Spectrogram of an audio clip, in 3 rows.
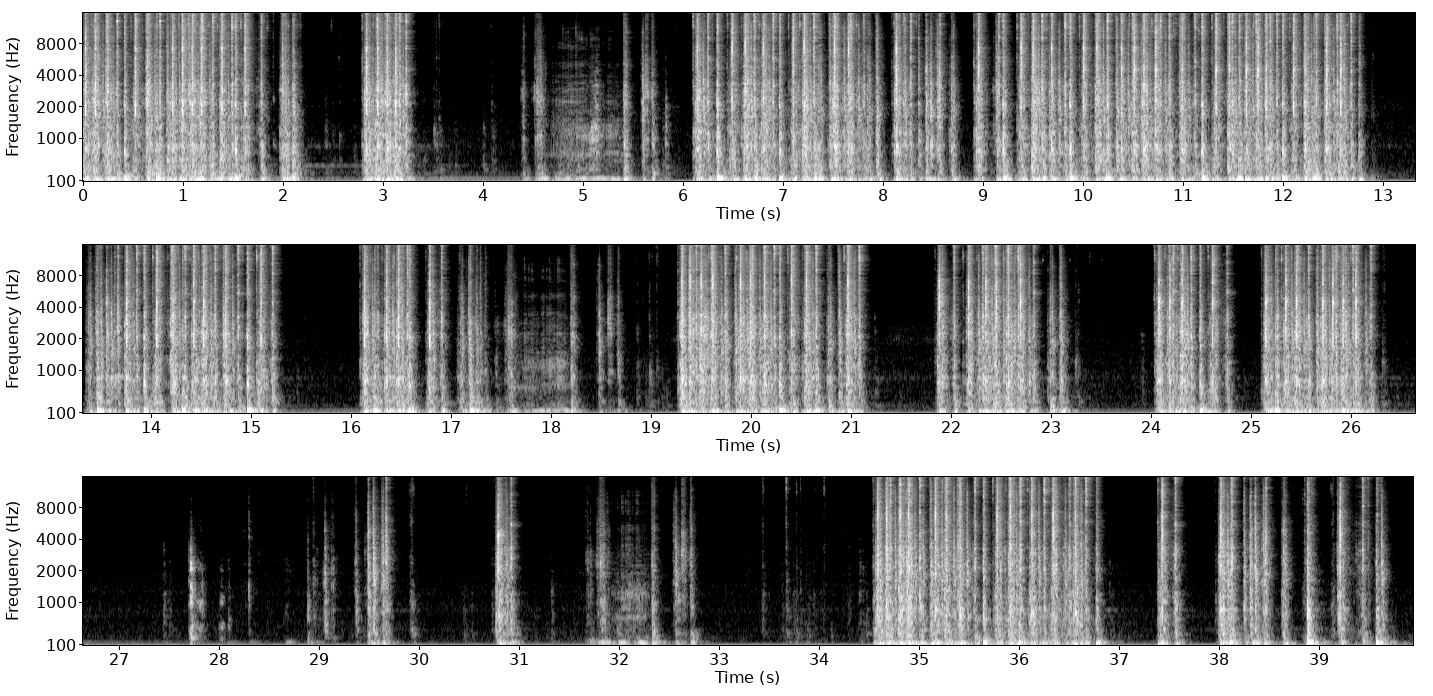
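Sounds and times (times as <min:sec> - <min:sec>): manual typewriter key strikes: 0:00.0 - 0:02.2, 0:21.9 - 0:23.3, 0:34.4 - 0:39.8.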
